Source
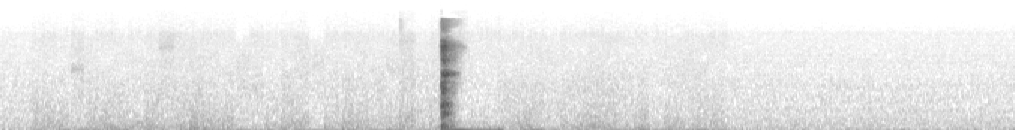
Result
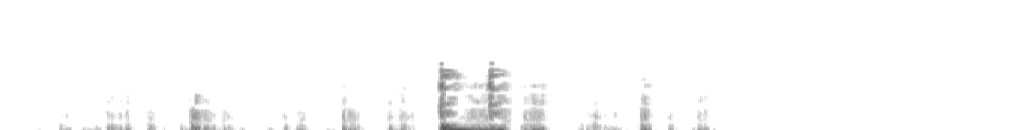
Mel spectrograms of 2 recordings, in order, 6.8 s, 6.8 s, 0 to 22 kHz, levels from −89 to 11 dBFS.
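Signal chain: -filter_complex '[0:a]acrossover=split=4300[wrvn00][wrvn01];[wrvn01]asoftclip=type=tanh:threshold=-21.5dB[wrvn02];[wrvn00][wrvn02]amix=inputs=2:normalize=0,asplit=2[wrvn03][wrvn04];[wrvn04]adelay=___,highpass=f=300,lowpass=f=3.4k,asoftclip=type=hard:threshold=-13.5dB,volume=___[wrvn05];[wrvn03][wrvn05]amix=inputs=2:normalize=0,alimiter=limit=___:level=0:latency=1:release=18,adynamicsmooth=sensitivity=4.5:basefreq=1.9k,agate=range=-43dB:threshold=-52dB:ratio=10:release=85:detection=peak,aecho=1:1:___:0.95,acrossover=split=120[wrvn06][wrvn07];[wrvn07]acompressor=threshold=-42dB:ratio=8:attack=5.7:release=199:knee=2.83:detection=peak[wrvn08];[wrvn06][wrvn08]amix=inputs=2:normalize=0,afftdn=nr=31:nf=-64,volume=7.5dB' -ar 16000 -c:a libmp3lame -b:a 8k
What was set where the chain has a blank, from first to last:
320, -14dB, -8dB, 2.1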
